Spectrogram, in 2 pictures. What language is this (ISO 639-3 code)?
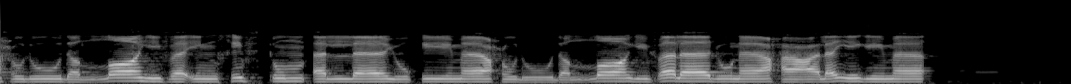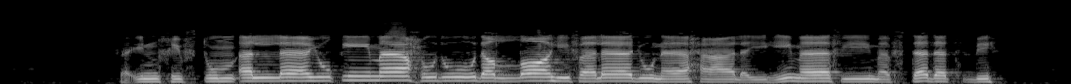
ara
